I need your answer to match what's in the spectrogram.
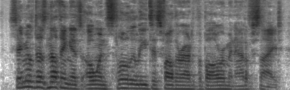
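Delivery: calm, even read-aloud narration; story narration. Acted. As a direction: read the novel text evenly, like an audiobook. Reads visual novel narration.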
